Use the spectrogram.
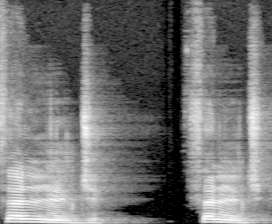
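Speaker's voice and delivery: "thalj" said twice with Arabic th and final j. Shown as a demonstration. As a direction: model "thalj" carefully. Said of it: "and then we have".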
